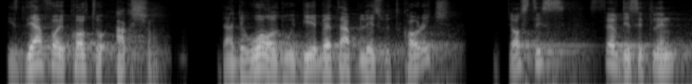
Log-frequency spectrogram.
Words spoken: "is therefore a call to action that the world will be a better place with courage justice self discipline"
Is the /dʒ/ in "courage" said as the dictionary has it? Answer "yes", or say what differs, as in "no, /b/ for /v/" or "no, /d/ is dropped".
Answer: yes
